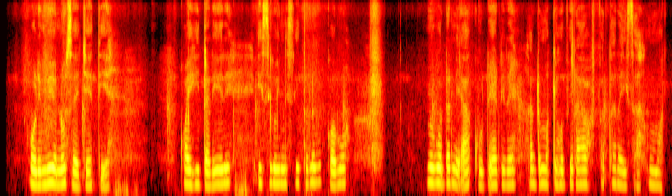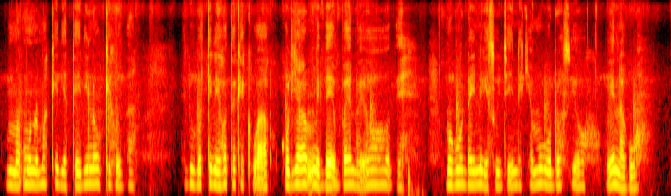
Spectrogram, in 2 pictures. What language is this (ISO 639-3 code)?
kik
